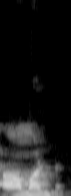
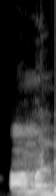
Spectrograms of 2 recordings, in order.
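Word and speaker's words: almond: इसलिए L silent है इसी तरह है आमंड आमंड में भी आप देख सकते हैं एम से पहले एल आया इसलिए एल साइलेंट है एन साइलेंट यानी एन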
